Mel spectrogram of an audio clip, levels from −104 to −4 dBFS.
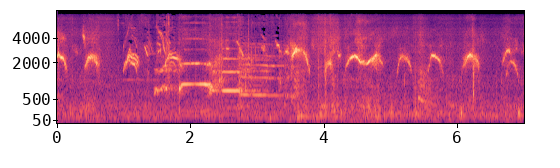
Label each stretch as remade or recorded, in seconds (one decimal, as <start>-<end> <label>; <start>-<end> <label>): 0.0-0.9 remade; 0.9-1.8 recorded; 1.8-2.7 remade; 2.7-3.4 recorded; 3.4-7.0 remade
